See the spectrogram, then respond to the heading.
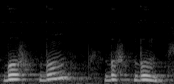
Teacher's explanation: ठीक है, ये एक लाइन ऑफ पोइट्री होती है जो कि लिखी जाती है 5 आयाम्स में, जो कि ग्रुप होता है 2 syllables का, that fall into an unstressed and stressed pattern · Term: आयम्बिक पेंटामीटर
